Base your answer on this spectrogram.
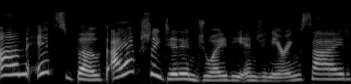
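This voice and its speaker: A woman speaks at a moderate pace, recorded dry and close with no echo. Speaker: audiobook narrator. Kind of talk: interview answer.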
